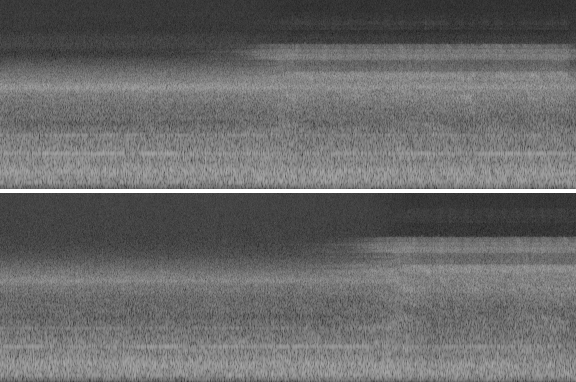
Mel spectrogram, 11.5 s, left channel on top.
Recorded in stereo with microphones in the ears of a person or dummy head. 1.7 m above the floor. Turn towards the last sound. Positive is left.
No sound to turn to.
